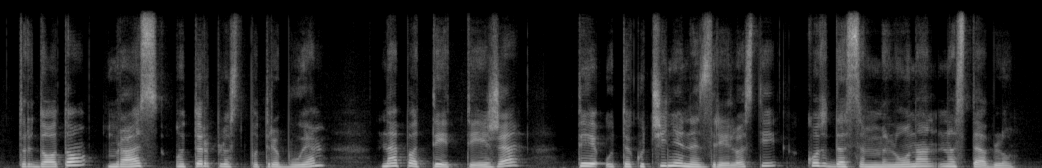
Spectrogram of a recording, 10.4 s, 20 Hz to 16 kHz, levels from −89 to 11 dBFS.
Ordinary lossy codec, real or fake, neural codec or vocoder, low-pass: none; fake; codec, 44.1 kHz, 7.8 kbps, DAC; 14.4 kHz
